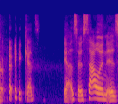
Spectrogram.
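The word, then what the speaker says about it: Samhain: Um, Amina, when you say sin, uh, that's what other people might recognize as Sam Hayne, right? Yeah. It's not pronounced Sam Hayne.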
